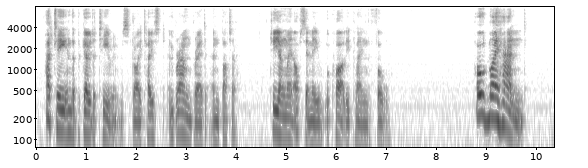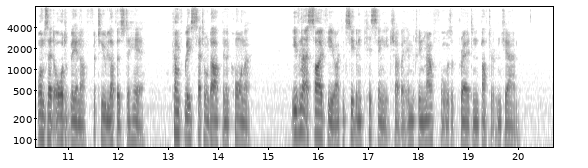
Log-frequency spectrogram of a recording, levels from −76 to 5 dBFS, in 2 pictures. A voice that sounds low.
Yes: low, 100 Hz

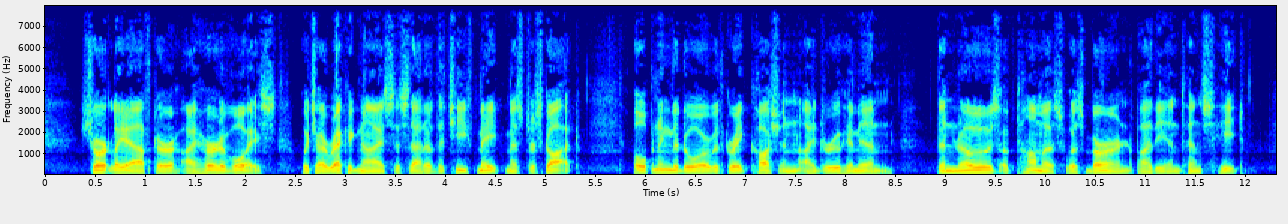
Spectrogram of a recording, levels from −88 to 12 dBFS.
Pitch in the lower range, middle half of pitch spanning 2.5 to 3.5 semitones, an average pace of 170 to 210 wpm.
Yes: very low, 90 Hz; average, 3.1 semitones; average, 180 wpm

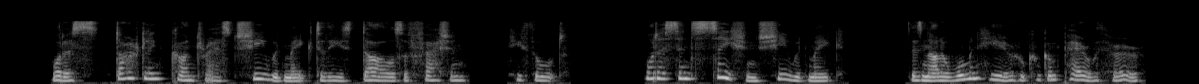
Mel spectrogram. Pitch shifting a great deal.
Yes: wide, 5.9 semitones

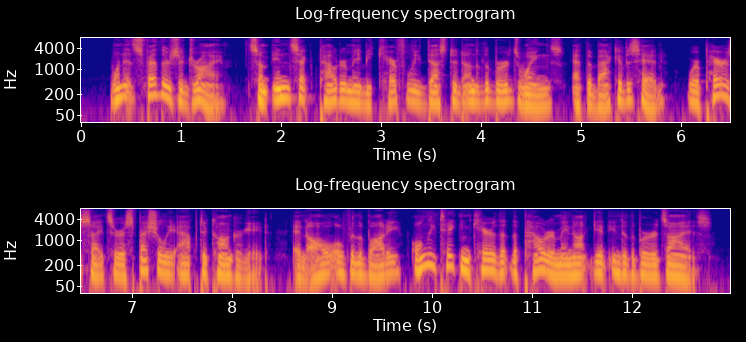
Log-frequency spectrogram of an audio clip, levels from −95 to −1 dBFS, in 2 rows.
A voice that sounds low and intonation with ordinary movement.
Yes: low, 120 Hz; average, 4.5 semitones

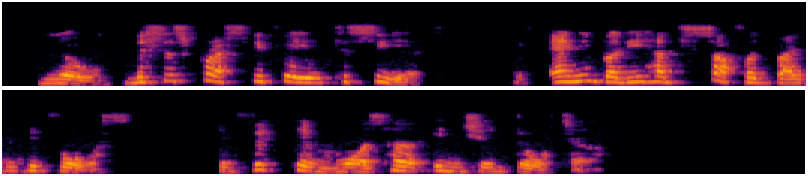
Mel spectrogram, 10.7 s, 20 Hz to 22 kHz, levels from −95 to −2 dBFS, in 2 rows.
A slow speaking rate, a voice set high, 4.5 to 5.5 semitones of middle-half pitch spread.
Yes: slow, 110 wpm; high, 220 Hz; average, 5.1 semitones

